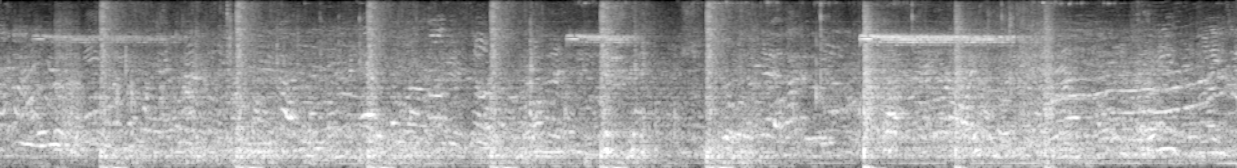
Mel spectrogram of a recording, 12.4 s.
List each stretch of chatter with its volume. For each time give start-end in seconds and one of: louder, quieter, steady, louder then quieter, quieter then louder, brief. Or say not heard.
0.0-12.3 steady.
